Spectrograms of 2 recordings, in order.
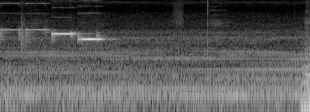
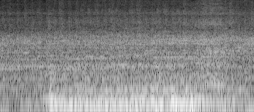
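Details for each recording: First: American Home automatic washing machine, rusted frame from rain exposure, after drain motor repair: a few beeps, then a heavy churning thump surging about once a second with each agitator stroke during wash; noisy wash agitation, cause unclear. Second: American Home automatic washing machine, repaired for not draining, on spin-dry test: drain motor now pulls and the tub spins together with the pulsator, steady low motor hum with no grinding or knocking; spin engages properly, though wash remains noisy.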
